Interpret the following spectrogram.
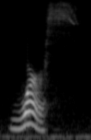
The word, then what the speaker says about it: worse: in the worst way what about the pronunciation of worse and worst well worse ends with a sound worse and worst ends with a sound worst however when speaking fast it's common for that final T sound to disappear so sometimes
